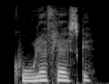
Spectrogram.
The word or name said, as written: colaflaske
